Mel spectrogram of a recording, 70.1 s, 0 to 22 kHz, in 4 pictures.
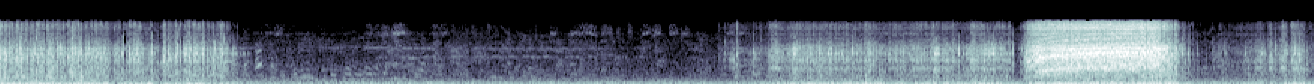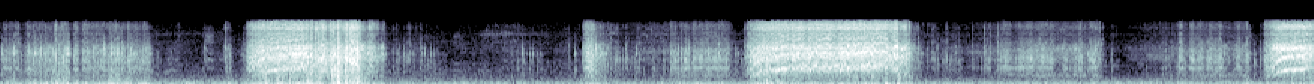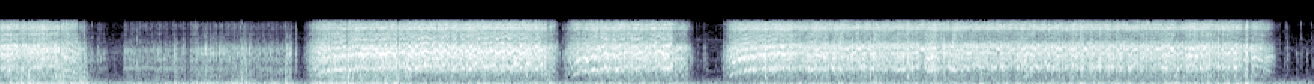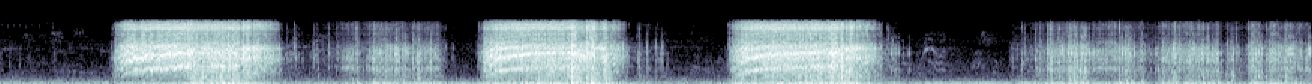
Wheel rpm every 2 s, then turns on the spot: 20, 10, 0, 0, 0, 20, 40, 140, 40, 20, 90, 40, 0, 40, 160, 20, 10, 130, 20, 70, 200, 150, 120, 210, 210, 180, 0, 150, 20, 90, 70, 130, 20, 20, 20.
0-4 10-12 16-20 22-24 30-34 36-38 60-62 66-70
